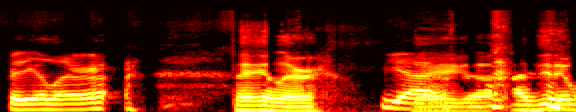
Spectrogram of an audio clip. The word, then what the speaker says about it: Pfahler: for having me and my last name and I should have told you before we got on here it's pronounced failure Baylor yeah yeah I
